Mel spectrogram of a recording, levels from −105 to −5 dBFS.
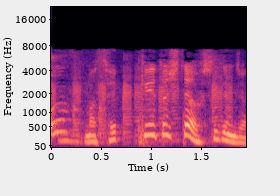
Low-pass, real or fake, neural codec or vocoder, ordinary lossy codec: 7.2 kHz; real; none; MP3, 48 kbps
